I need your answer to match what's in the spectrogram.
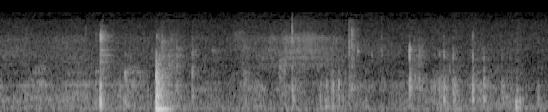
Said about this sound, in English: Excuse me while I drink some water so I don't cough in your guys' ear again.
